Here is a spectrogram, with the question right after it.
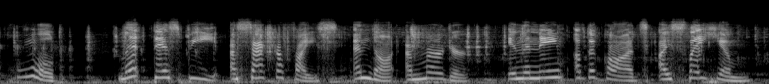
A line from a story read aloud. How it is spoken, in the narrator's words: Kaualioku stayed every uplifted hand by exclaiming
